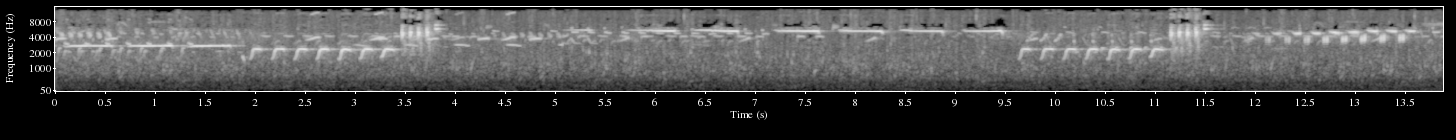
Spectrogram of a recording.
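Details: A caged common nightingale sings loud, varied phrases: rapid runs of repeated chirps, clear whistled notes and buzzy rattles, each phrase changing quickly to the next.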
